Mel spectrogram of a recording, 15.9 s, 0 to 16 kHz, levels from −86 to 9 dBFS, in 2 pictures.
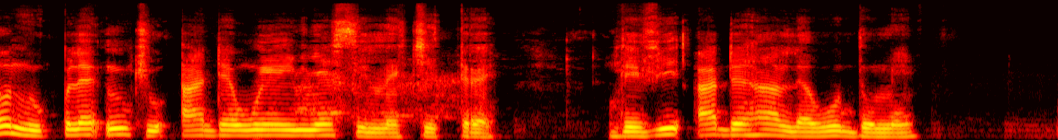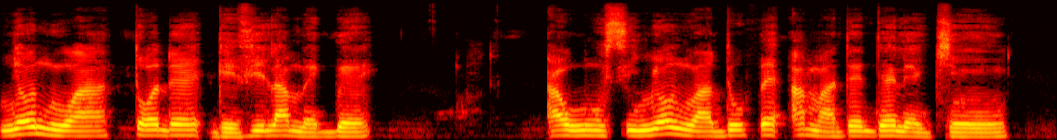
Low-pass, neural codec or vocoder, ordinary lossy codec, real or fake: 14.4 kHz; codec, 44.1 kHz, 3.4 kbps, Pupu-Codec; AAC, 64 kbps; fake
